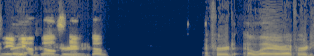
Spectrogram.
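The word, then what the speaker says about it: Helaire: I've heard Elaire, I've heard Hilaire, I've heard Elaire. Not sure how to say it I anymore. thought it was hello. Hilaire. Like hello.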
